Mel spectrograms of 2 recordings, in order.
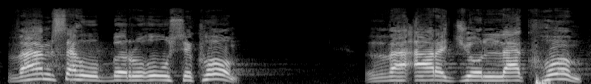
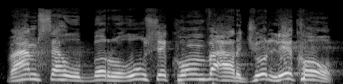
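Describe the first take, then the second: First: The last word is read with an 'a' vowel. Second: The last word is read with an 'i' vowel. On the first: The feet are to be washed. "ما ارجلکم میخوانیم" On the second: The feet are to be wiped. "باید به جر بخونیم"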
